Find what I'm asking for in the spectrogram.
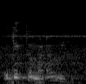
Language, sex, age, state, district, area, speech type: Odia, male, 45-60, Odisha, Kendrapara, urban, spontaneous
